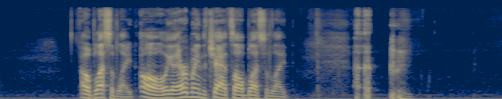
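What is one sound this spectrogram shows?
A middle-aged man speaks animatedly into a close microphone.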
